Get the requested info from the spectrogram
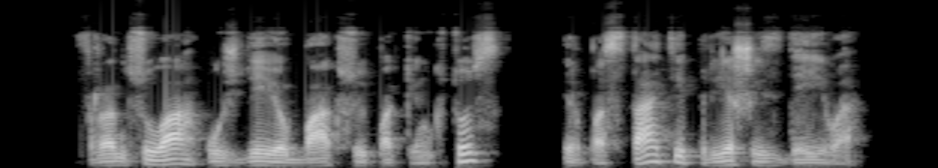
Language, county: Lithuanian, Kaunas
